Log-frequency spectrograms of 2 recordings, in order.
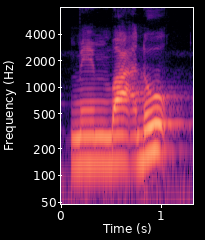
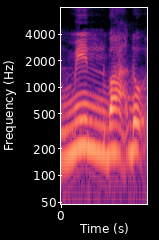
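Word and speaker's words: من بعد: Misalkan mim ba'du tapi dibacanya min ba'du itu salah ringan karena dia tidak mematuhi hukum apa? ee iqlab saja atau misalkan minyar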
